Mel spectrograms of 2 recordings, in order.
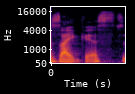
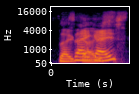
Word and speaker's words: zeitgeist: I do think that they're going to be a little bit more tapped into the zeitgeist this time around. – Into the what? – You know. I can't pronounce words. I'm a writer. Say it. – Zeitgeist.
